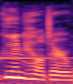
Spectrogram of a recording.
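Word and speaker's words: Gunnhildr: With Grandmaster Varka away from Mondstadt for the time being, I, Jean Gunhilder, will oversee Wait, it's today's pronounced proceedings.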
